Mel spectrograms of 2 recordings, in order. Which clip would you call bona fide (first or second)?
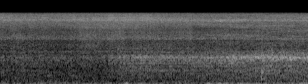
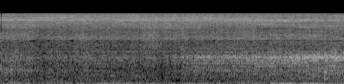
second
